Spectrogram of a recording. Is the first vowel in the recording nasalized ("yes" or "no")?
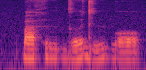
no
